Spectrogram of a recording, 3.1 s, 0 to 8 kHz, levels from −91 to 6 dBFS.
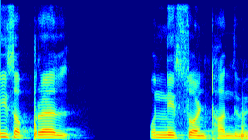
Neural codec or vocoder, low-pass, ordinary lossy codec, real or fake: codec, 16 kHz, 16 kbps, FunCodec, trained on Chinese and English, 50 frames a second; none; none; fake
